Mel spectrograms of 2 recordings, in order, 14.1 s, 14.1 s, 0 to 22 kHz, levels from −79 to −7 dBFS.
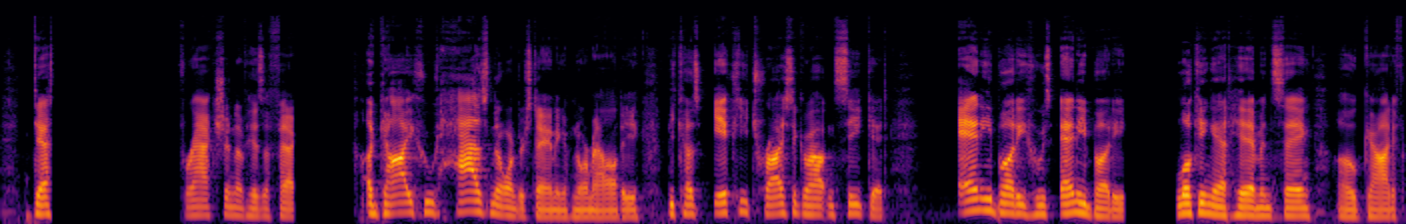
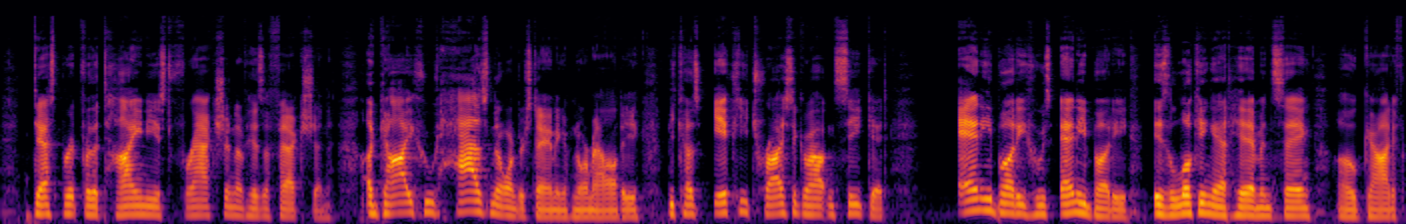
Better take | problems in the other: second | audio cutting out; at 0.5 s for 1.5 s, at 3 s for 0.5 s and at 11 s for 0.5 s

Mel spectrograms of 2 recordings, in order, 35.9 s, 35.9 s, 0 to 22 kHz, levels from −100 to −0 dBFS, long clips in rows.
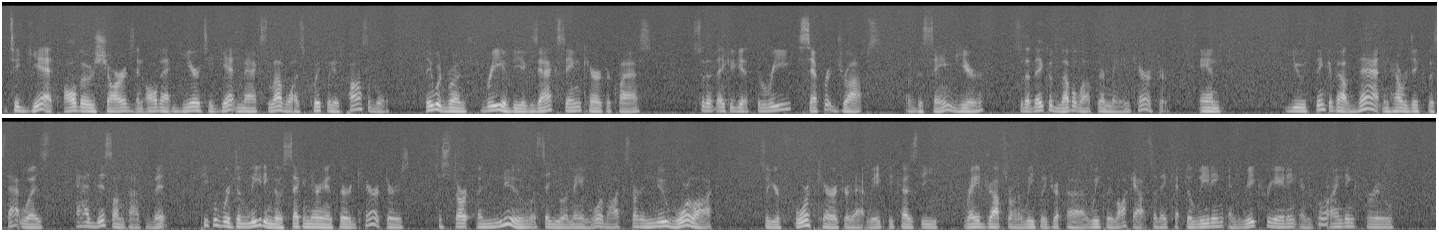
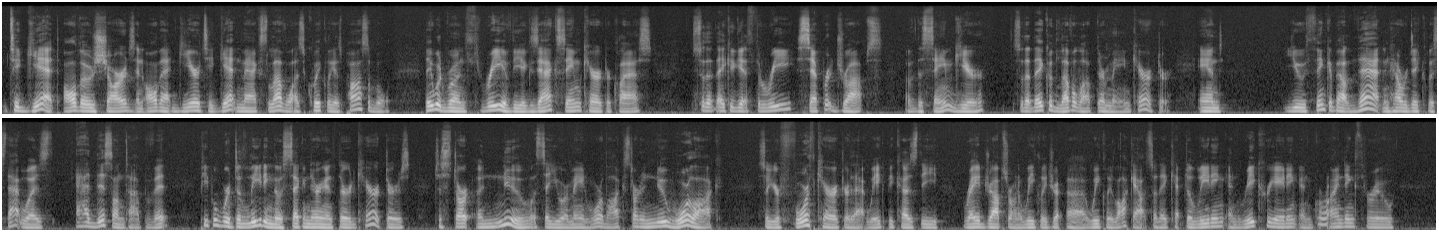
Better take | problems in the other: second | hiss; loud; throughout; 7 dB below the speech; faint in the second

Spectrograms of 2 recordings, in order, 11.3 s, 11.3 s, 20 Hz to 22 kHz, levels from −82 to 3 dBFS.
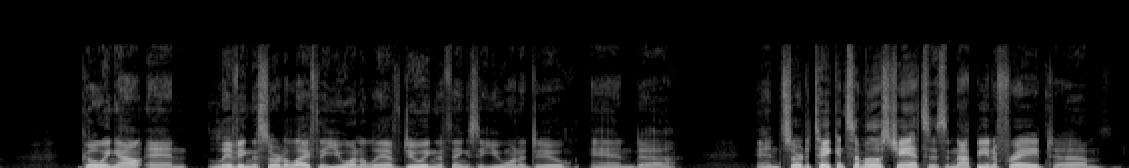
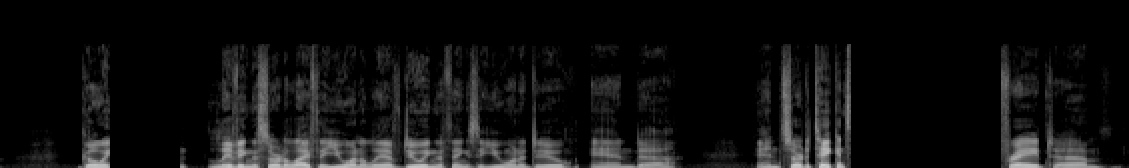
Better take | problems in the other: first | audio cutting out; at 1 s for 0.5 s and at 8.5 s for 1.5 s

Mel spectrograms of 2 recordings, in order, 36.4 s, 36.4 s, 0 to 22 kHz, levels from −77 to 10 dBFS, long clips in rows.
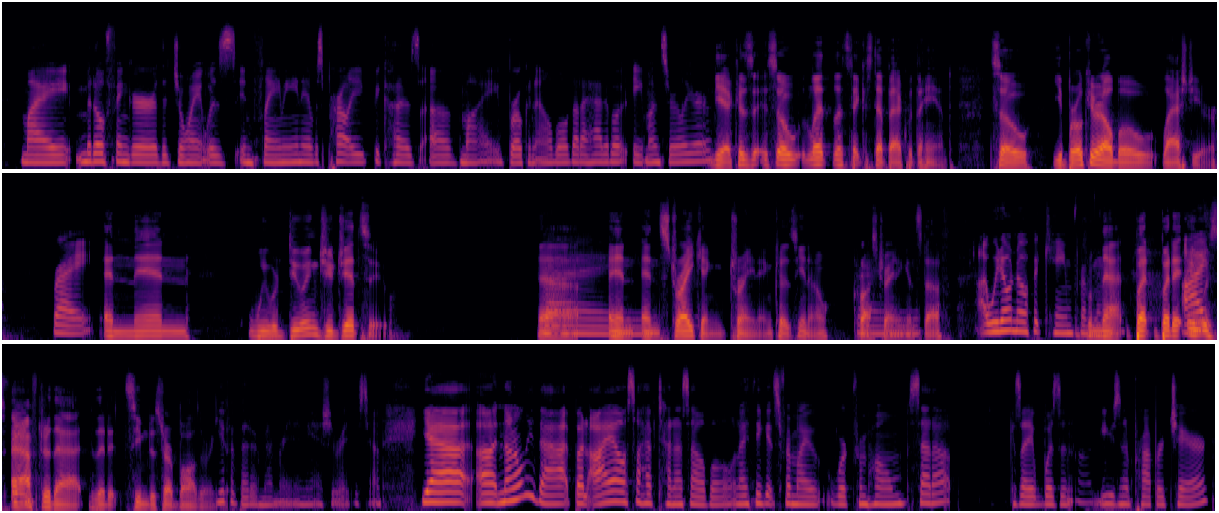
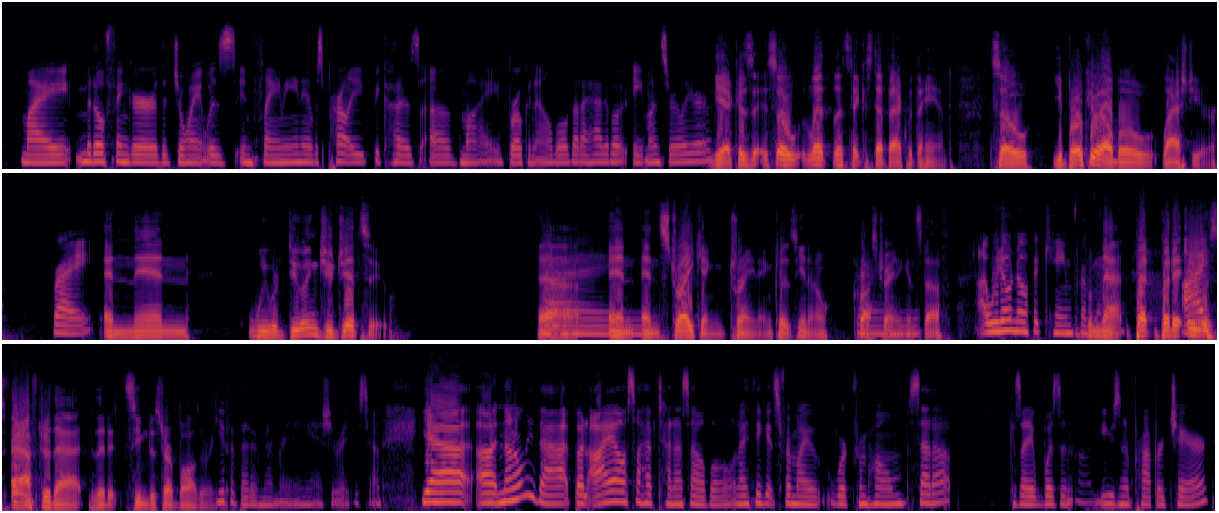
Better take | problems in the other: first | distortion; slight; 2% of the sound clipped

